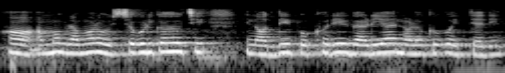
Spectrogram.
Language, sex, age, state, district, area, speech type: Odia, female, 18-30, Odisha, Khordha, rural, spontaneous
